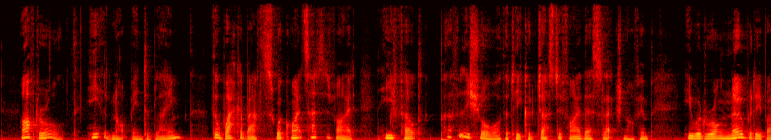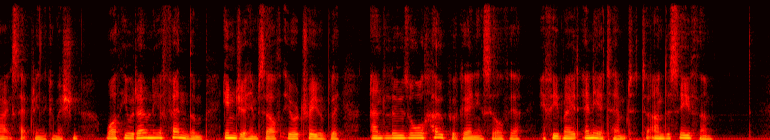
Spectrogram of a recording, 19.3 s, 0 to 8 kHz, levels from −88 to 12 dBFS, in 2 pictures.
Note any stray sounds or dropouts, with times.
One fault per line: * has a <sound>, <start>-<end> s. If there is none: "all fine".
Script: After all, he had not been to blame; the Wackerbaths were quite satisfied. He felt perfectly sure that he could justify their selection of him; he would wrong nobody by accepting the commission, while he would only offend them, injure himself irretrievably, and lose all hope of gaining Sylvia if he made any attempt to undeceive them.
all fine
